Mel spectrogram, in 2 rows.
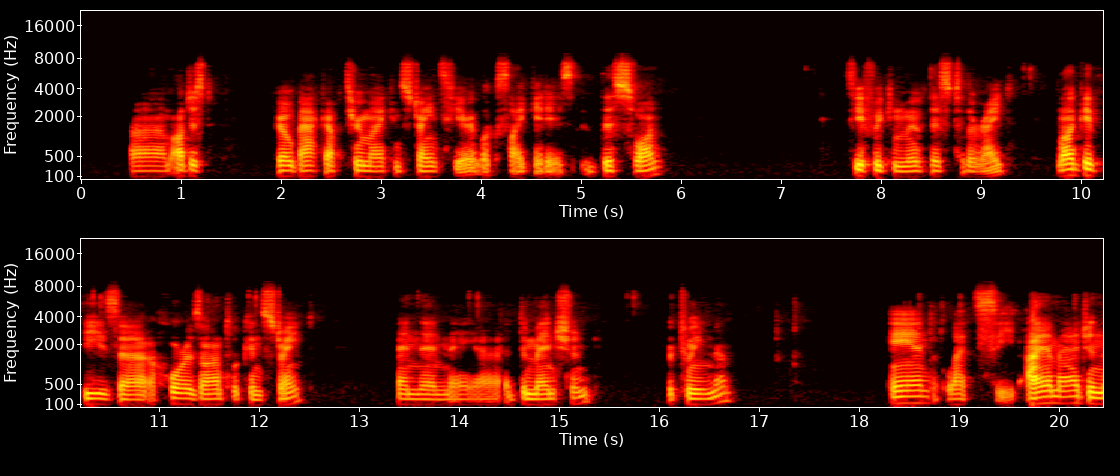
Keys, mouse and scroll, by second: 0.2 Up, 0.6 Up, 1.6 Up, 3.3-5.3 Up, 7.2-8.5 drag, 9.4 click, 10.3 ctrl+click, 11.8 click, 14.0 click, 15.0 ctrl+click, 15.6 ctrl+click, 16.1 ctrl+click, 17.1 shift+h, 18.5 click.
